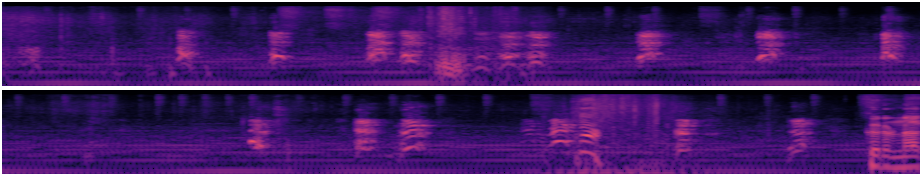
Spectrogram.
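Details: Jindo dog facing a wild nutria that has slipped into a greenhouse: scattered high, excited barks and yelps, some in quick pairs, mixed with narration and quiet background music.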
